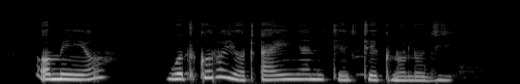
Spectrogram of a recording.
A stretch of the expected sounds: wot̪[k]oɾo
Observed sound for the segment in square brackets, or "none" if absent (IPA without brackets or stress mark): k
